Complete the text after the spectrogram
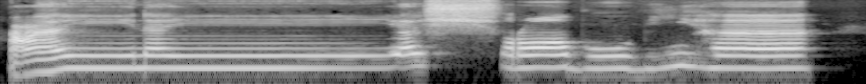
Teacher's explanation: Huruf ra di sini dibaca dengan tafkhim atau dengan tebal karena huruf ra berharakat fathah, jadi kita membaca dengan mengangkat pangkal lidah.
